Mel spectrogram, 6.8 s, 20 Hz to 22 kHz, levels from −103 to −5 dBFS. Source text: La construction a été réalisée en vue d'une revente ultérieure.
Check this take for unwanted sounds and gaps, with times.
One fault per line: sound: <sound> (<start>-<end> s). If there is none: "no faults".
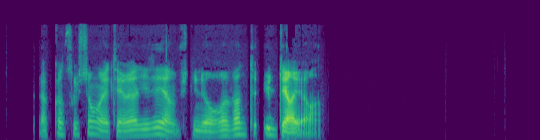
no faults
